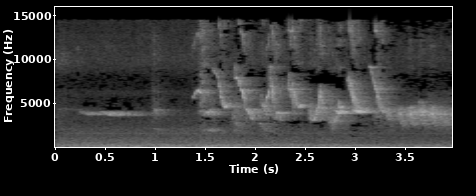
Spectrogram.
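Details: A captive-bred male double-collared seedeater sings a fast, high, twittering phrase of sweeping slurred notes, preceded by a thin sustained whistle.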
